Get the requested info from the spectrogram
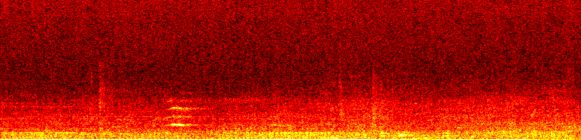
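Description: A vehicle engine idling with a low, steady hum that dies away near the end.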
